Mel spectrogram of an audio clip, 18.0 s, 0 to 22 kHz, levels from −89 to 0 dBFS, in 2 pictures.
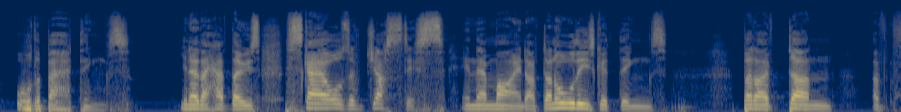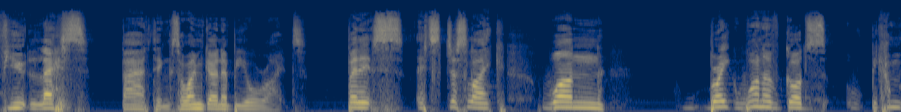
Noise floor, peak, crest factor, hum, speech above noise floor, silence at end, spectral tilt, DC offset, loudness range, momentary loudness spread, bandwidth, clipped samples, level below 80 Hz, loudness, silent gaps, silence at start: -73 dBFS; -8 dBFS; 22 dB; none; 44 dB; 0 s; -4.5 dB/octave; under 0.1%; 3 LU; 16 LU; 14.5 kHz; under 0.1%; -52 dBFS; -29 LUFS; none; 0.2 s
